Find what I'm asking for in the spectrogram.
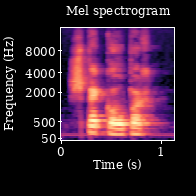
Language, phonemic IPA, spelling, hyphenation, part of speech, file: Dutch, /ˈspɛˌkoː.pər/, spekkoper, spek‧ko‧per, noun, Nl-spekkoper.ogg
- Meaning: 1. a lucky or successful person, someone who has it made 2. a merchant in bacon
